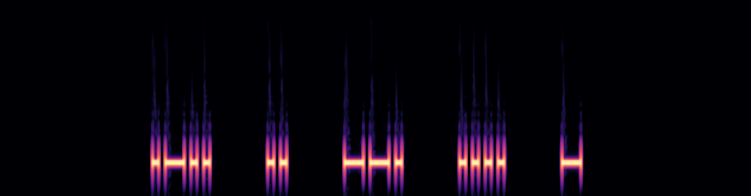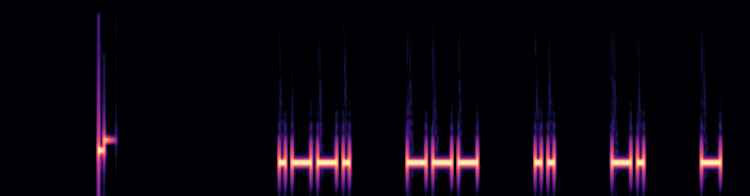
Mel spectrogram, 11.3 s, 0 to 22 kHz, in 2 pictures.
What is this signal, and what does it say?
Morse code, heard as a keyed tone, about 25 wpm, spaced as for 14 wpm, 700 Hz. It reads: LIGHT POINT
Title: 3x Character Spacing - Top 300 Words - 25wpm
